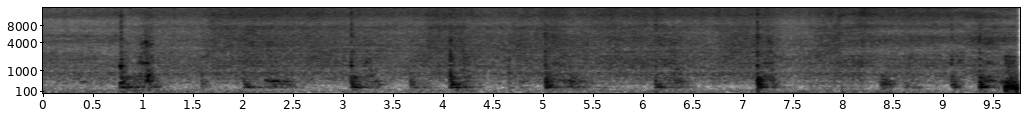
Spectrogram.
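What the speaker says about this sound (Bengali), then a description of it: "মশলাটা কি সুন্দর আমি কষে নিয়েছি।" Spice masala fries in a pan with a continuous hissing sizzle and regular clinks and scrapes from stirring, close and prominent.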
